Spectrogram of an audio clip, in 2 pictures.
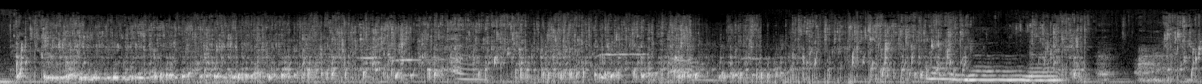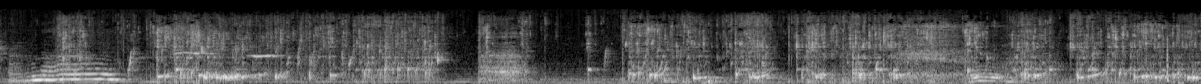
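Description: Toilet flushing to clear a smear stuck in the bowl, a long, loud rush of gurgling water with swirling surges that rise and fall in strength for many seconds.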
